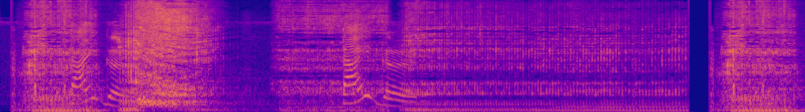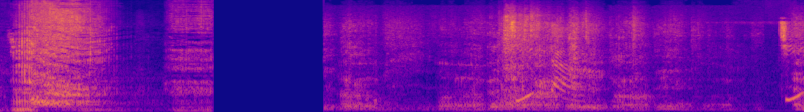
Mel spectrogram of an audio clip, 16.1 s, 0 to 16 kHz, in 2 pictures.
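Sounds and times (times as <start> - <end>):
tiger roaring: 0.0 - 10.2, 11.3 - 15.8.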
